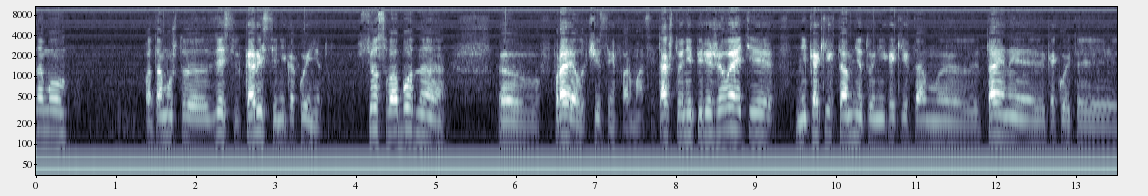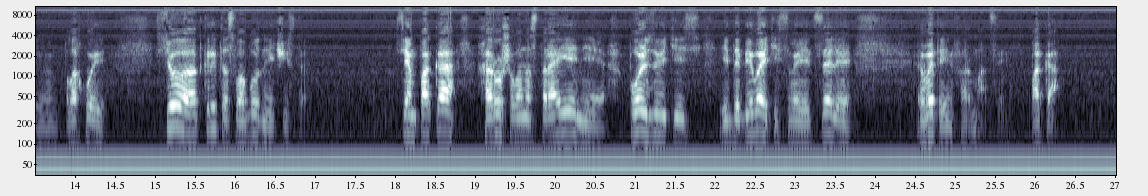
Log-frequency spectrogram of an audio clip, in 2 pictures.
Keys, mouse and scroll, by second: 3.3-14.8 middle drag.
